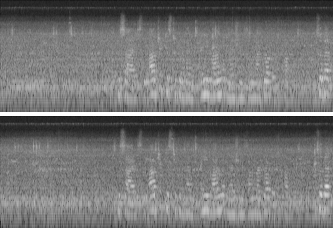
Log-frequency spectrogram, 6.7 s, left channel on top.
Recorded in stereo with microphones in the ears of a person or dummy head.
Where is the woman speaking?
10° left (ahead or behind), 1.4 m.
